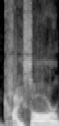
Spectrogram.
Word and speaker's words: Caesar: The Germans called themselves the Kaisar, which is the actually correct pronunciation for Caesar.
